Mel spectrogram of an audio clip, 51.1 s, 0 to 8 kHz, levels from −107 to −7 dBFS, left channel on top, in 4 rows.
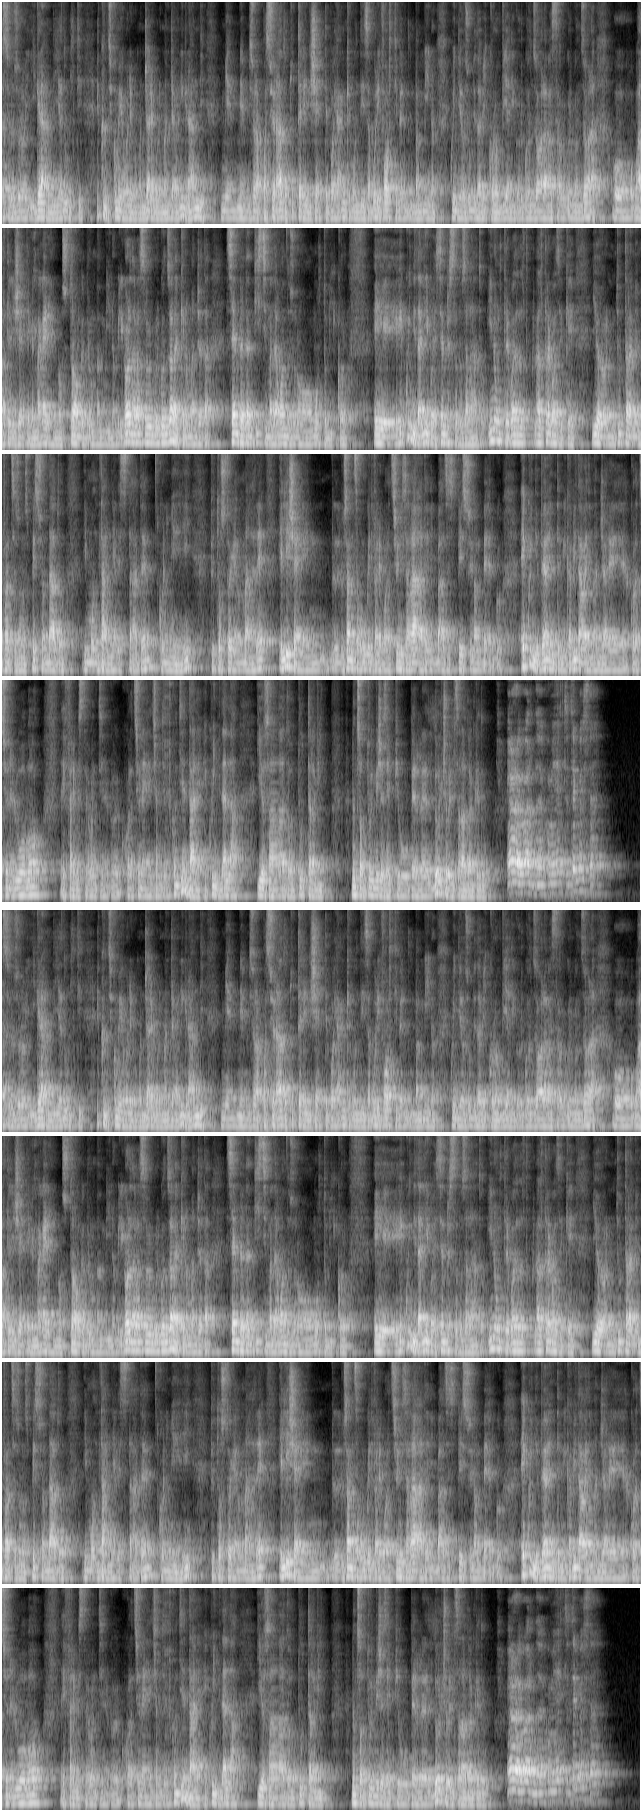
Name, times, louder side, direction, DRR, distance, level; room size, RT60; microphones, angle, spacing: voice 1, 0.0-43.2 43.5-44.8 45.3-48.1, left 1 dB, 10° left, 1 dB, 0.5 m, -27 dB
voice 2, 48.4-50.3, equal, 55° left, 0 dB, 2.0 m, -25 dB
9.2 x 4.4 x 4.9 m, 0.91 s
head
